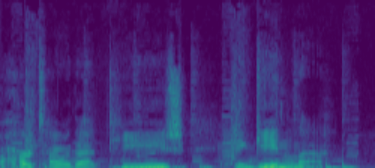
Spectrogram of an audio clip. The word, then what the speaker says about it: Iginla: Tej Iginla. Iginla? Did I say it right? Sounds right to me. I've heard it both ways. It sounds how it's spelled. Exactly, which is really hard to say.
